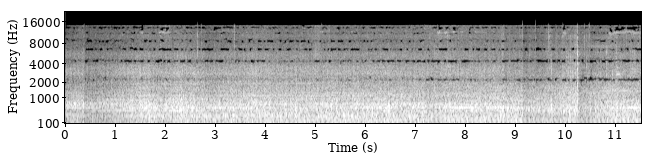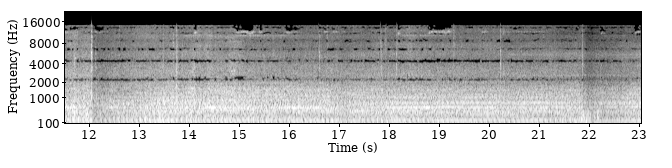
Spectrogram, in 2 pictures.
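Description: Kubota M8540 Narrow tractor's diesel engine running steadily, pulling a row cultivator through vineyard soil.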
